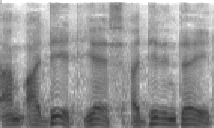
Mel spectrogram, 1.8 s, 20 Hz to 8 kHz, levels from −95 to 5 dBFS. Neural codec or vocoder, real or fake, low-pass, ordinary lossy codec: autoencoder, 48 kHz, 32 numbers a frame, DAC-VAE, trained on Japanese speech; fake; 7.2 kHz; MP3, 48 kbps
